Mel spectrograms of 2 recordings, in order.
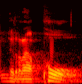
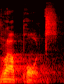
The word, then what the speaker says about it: rapport: So, Abdirizak Kontoma, you say rapport, not rapport.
